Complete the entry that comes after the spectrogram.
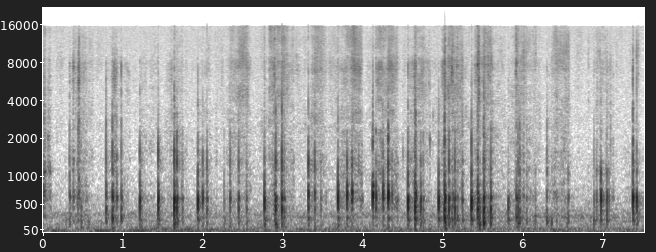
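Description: An empty white leather sneaker with a rubber sole is held close and tapped and scratched by fingernails across the sole, the upper and the laces area. Many short, dry clicks with a mid-pitched knock sound in quick irregular bursts, each dying away almost at once, with faint scratching between them.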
